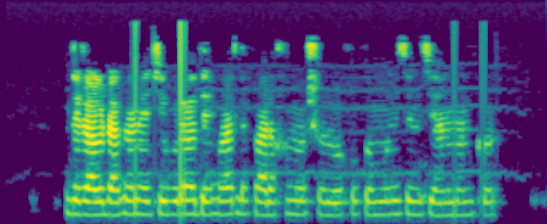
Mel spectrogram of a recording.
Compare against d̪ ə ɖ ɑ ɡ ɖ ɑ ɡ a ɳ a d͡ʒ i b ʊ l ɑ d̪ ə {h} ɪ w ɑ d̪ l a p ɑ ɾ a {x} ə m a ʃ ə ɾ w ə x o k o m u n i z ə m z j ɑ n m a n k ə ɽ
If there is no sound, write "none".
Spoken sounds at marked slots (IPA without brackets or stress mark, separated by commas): h, x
